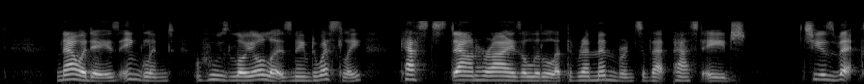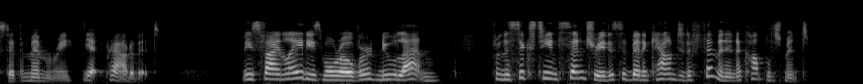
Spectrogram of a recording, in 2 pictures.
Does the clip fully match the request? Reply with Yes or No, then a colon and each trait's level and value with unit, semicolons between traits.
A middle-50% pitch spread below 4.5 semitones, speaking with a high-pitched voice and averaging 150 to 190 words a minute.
No: average, 4.8 semitones; high, 205 Hz; average, 165 wpm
